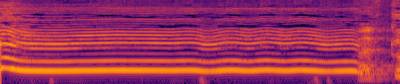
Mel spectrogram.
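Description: A woman wailing as she cries: one long, high note held at a single pitch, breaking off shortly before the end.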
